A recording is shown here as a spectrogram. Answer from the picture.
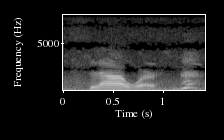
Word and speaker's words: flour: Entonces, si se acuerdan que la pronunciación de harina es igual que flor, okay, ya saben cómo decirla.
